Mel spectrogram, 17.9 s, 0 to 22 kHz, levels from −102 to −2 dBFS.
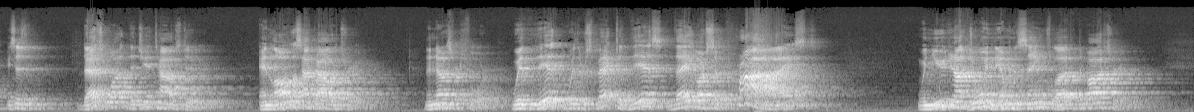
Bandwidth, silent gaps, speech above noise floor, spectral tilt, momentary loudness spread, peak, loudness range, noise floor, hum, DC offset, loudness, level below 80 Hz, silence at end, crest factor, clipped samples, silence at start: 16.5 kHz; none; 34 dB; -4.5 dB/octave; 15 LU; 0 dBFS; 5 LU; -48 dBFS; none; under 0.1%; -13 LUFS; -48 dBFS; 0.5 s; 14 dB; under 0.1%; 0 s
